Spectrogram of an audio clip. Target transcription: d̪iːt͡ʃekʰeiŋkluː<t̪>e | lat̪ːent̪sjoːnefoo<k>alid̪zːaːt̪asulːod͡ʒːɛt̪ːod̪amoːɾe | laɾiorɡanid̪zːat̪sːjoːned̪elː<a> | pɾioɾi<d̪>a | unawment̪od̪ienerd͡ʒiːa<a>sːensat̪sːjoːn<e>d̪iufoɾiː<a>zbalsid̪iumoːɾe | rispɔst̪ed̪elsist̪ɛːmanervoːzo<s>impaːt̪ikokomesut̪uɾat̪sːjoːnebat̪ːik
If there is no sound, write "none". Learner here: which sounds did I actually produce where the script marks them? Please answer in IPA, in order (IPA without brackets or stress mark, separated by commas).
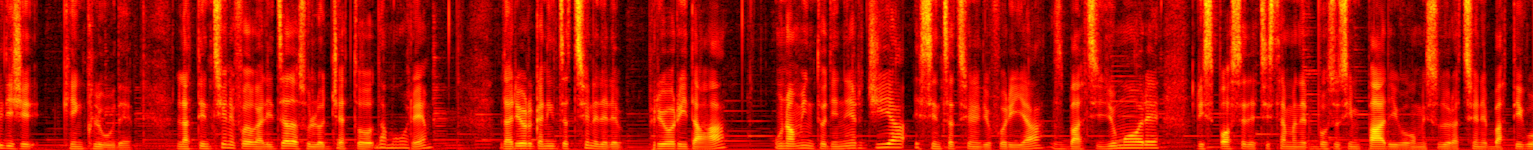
d̪, k, e, t̪, e, e, a, s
